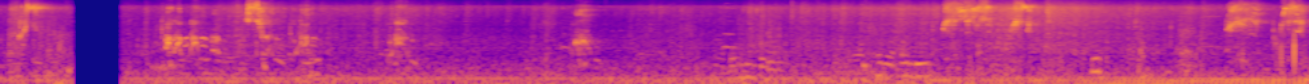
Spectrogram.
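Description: Monkeys rustle through dry leaves and undergrowth.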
